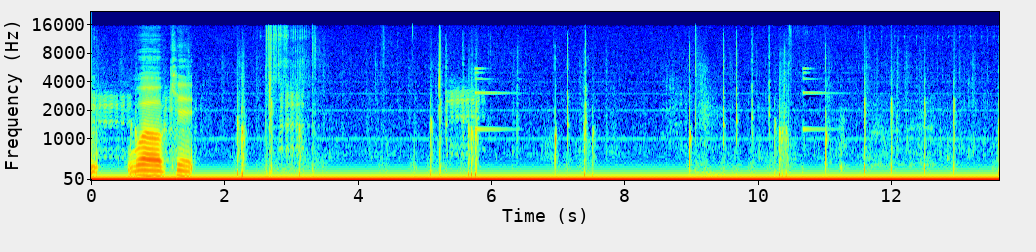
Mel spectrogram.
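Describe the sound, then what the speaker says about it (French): A sheep bleats in Minecraft during a Mineplex SheepQuest match, as one loud wavering bleat near the start followed by clicks and short game effects. A player's voice is also present. "il y a un petit mouton au centre, j'y vais"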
